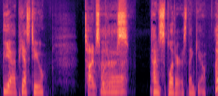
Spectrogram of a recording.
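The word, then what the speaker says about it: TimeSplitters: That feels a little bit like Time Killer or Time Spinners. A little bit or whatever that game is. I don't know what that is. Time Crane. What? I'm saying it wrong. The PS2. Time Splitters.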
